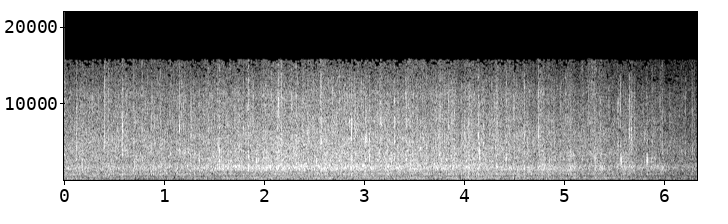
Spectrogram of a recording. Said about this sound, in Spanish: Si quieres dar un aplauso, vamos a dar un aplauso, ¿ya?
